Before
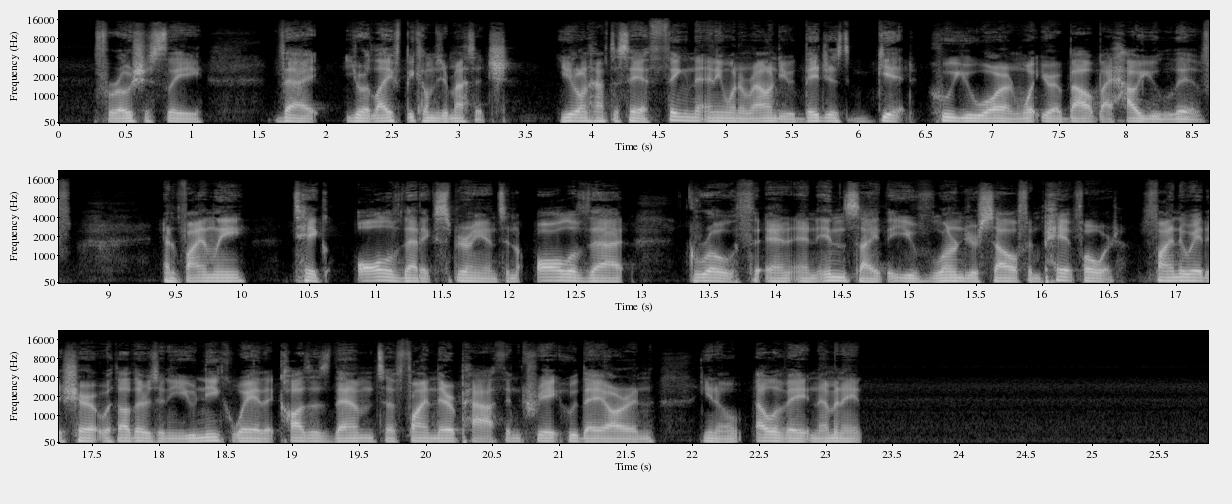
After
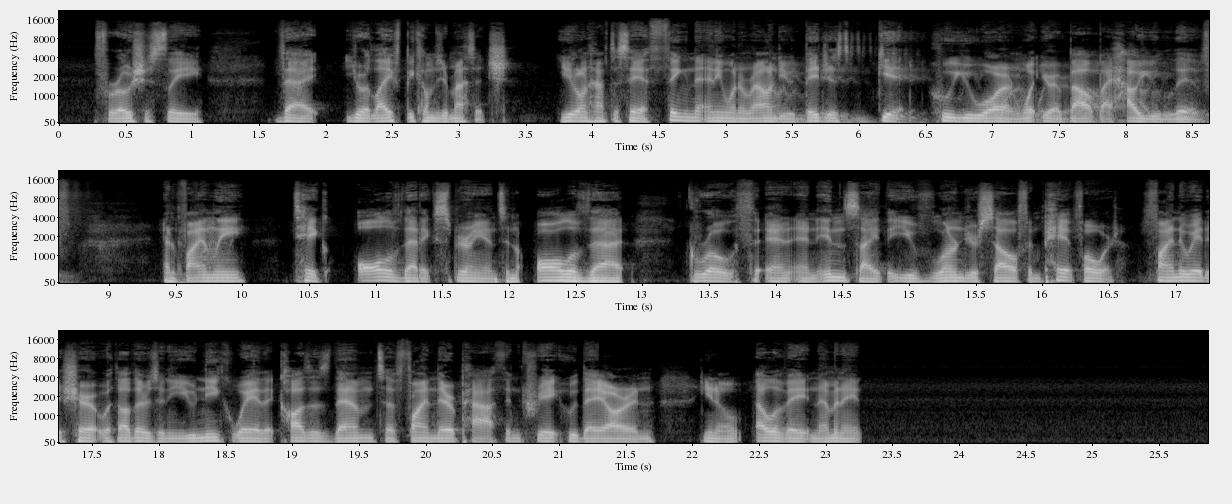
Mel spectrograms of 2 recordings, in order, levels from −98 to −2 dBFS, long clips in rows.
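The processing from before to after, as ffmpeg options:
ffmpeg -i in.wav -filter_complex "[0:a]asettb=1/sr,asplit=3[link_01][link_02][link_03];[link_01]atrim=end=5.154[link_04];[link_02]atrim=start=5.15:end=9.93,asetpts=PTS-STARTPTS,afade=type=in:duration=0.004:curve=qsin,afade=type=out:start_time=4.776:duration=0.004:curve=qsin,asplit=4[link_05][link_06][link_07][link_08];[link_06]adelay=91,afreqshift=-58,volume=-16.5dB[link_09];[link_07]adelay=182,afreqshift=-116,volume=-25.4dB[link_10];[link_08]adelay=273,afreqshift=-174,volume=-34.2dB[link_11];[link_05][link_09][link_10][link_11]amix=inputs=4:normalize=0,atrim=end_sample=210798[link_12];[link_03]atrim=start=9.926[link_13];[link_04][link_12]acrossfade=duration=0.004:curve1=hsin:curve2=qsin[link_14];[link_14][link_13]acrossfade=duration=0.004:curve1=qsin:curve2=hsin,asettb=1/sr,asplit=3[link_15][link_16][link_17];[link_15]atrim=end=11.894[link_18];[link_16]atrim=start=11.89:end=13.38,asetpts=PTS-STARTPTS,afade=type=in:duration=0.004:curve=qsin,afade=type=out:start_time=1.486:duration=0.004:curve=qsin,lowshelf=frequency=190:gain=10.5[link_19];[link_17]atrim=start=13.376[link_20];[link_18][link_19]acrossfade=duration=0.004:curve1=hsin:curve2=qsin[link_21];[link_21][link_20]acrossfade=duration=0.004:curve1=qsin:curve2=hsin,asettb=1/sr,asplit=3[link_22][link_23][link_24];[link_22]atrim=end=21.294[link_25];[link_23]atrim=start=21.29:end=22.45,asetpts=PTS-STARTPTS,afade=type=in:duration=0.004:curve=qsin,afade=type=out:start_time=1.156:duration=0.004:curve=qsin,lowpass=frequency=3100:width_type=q:width=2.6[link_26];[link_24]atrim=start=22.446[link_27];[link_25][link_26]acrossfade=duration=0.004:curve1=hsin:curve2=qsin[link_28];[link_28][link_27]acrossfade=duration=0.004:curve1=qsin:curve2=hsin" out.wav

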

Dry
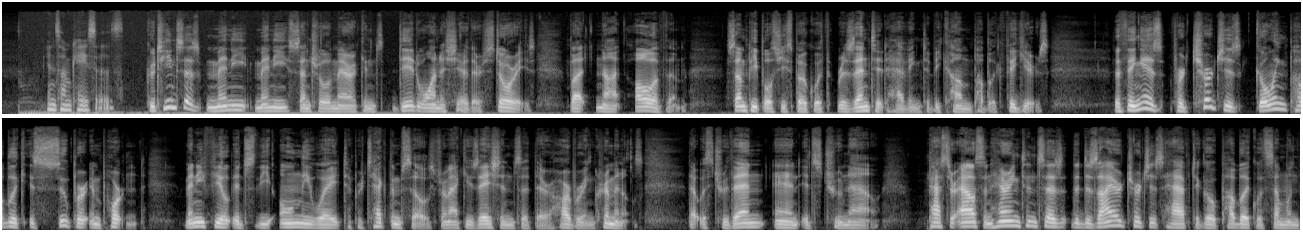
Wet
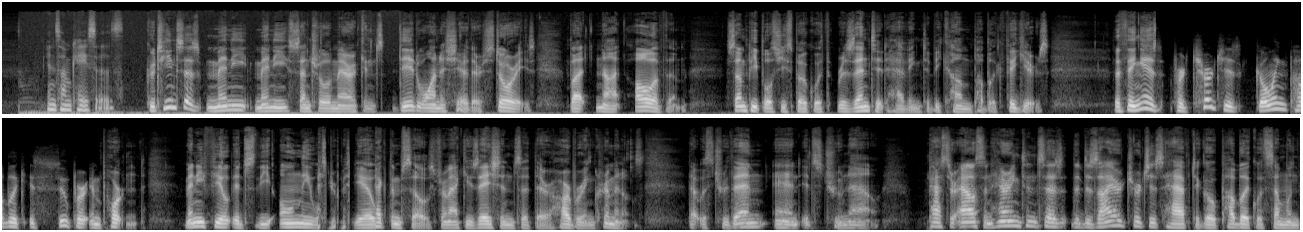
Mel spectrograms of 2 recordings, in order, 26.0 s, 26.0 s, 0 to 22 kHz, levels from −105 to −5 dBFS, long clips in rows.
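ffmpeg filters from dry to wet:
ffmpeg -i in.wav -filter_complex "[0:a]asettb=1/sr,asplit=3[link_01][link_02][link_03];[link_01]atrim=end=3.564[link_04];[link_02]atrim=start=3.56:end=3.99,asetpts=PTS-STARTPTS,afade=type=in:duration=0.004:curve=qsin,afade=type=out:start_time=0.426:duration=0.004:curve=qsin,tiltshelf=frequency=1200:gain=-8.5[link_05];[link_03]atrim=start=3.986[link_06];[link_04][link_05]acrossfade=duration=0.004:curve1=hsin:curve2=qsin[link_07];[link_07][link_06]acrossfade=duration=0.004:curve1=qsin:curve2=hsin,asettb=1/sr,asplit=3[link_08][link_09][link_10];[link_08]atrim=end=6.674[link_11];[link_09]atrim=start=6.67:end=9.87,asetpts=PTS-STARTPTS,afade=type=in:duration=0.004:curve=qsin,afade=type=out:start_time=3.196:duration=0.004:curve=qsin,equalizer=frequency=1100:width=0.66:gain=-5.5[link_12];[link_10]atrim=start=9.866[link_13];[link_11][link_12]acrossfade=duration=0.004:curve1=hsin:curve2=qsin[link_14];[link_14][link_13]acrossfade=duration=0.004:curve1=qsin:curve2=hsin,asettb=1/sr,asplit=3[link_15][link_16][link_17];[link_15]atrim=end=11.544[link_18];[link_16]atrim=start=11.54:end=13.98,asetpts=PTS-STARTPTS,afade=type=in:duration=0.004:curve=qsin,afade=type=out:start_time=2.436:duration=0.004:curve=qsin,lowpass=frequency=2200:width=0.5412,lowpass=frequency=2200:width=1.3066[link_19];[link_17]atrim=start=13.976[link_20];[link_18][link_19]acrossfade=duration=0.004:curve1=hsin:curve2=qsin[link_21];[link_21][link_20]acrossfade=duration=0.004:curve1=qsin:curve2=hsin,asettb=1/sr,asplit=3[link_22][link_23][link_24];[link_22]atrim=end=18.974[link_25];[link_23]atrim=start=18.97:end=24.42,asetpts=PTS-STARTPTS,afade=type=in:duration=0.004:curve=qsin,afade=type=out:start_time=5.446:duration=0.004:curve=qsin,flanger=delay=3.8:depth=6.3:regen=-56:speed=1.5:shape=sinusoidal[link_26];[link_24]atrim=start=24.416[link_27];[link_25][link_26]acrossfade=duration=0.004:curve1=hsin:curve2=qsin[link_28];[link_28][link_27]acrossfade=duration=0.004:curve1=qsin:curve2=hsin,asplit=3[link_29][link_30][link_31];[link_29]atrim=end=16.162[link_32];[link_30]atrim=start=16.158:end=16.732,asetpts=PTS-STARTPTS,areverse[link_33];[link_31]atrim=start=16.728[link_34];[link_32][link_33]acrossfade=duration=0.004:curve1=hsin:curve2=hsin[link_35];[link_35][link_34]acrossfade=duration=0.004:curve1=hsin:curve2=hsin" out.wav

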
